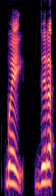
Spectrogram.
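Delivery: ordinary delivery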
